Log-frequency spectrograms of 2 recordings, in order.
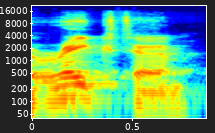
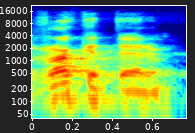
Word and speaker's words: Raketerm: In English, it's a rake term. Yeah, many people pronouncing it like a rake term, but actually we would prefer rocket term.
